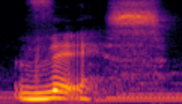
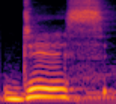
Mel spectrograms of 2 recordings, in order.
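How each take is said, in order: First: The word begins with a voiced th sound. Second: The word begins with a d sound. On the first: The speaker calls it right. "instead of this" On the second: The speaker calls it wrong. "replace it with a d sound and end up saying dis"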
